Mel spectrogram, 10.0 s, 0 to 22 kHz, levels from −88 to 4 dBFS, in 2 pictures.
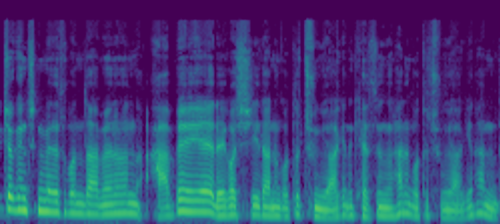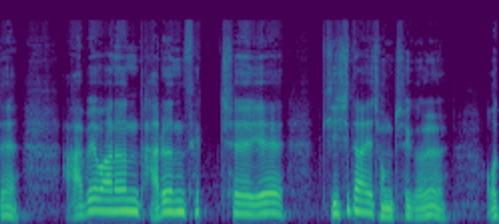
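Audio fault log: No technical faults can be heard anywhere in the speech, and the signal stays continuous and steady throughout.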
